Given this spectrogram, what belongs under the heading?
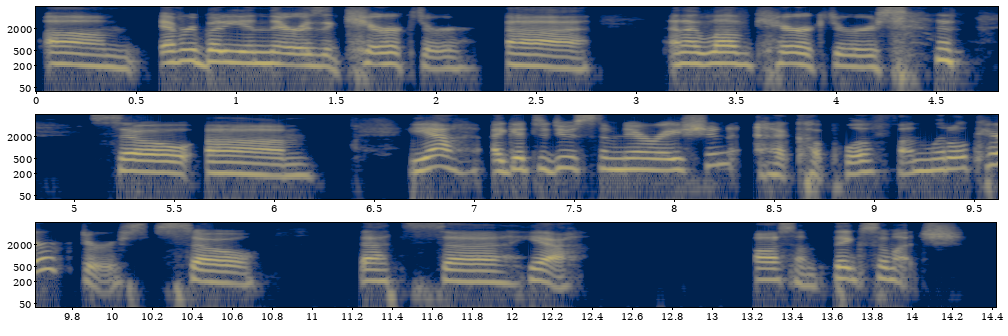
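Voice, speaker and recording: A woman's voice: medium pitch, moderate pace, no echo, studio quality. A woman introducing herself casually as a performer. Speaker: table read performer.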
